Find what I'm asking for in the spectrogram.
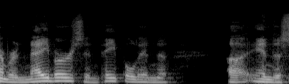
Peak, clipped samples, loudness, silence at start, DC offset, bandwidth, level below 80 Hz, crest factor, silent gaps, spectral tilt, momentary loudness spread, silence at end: -8 dBFS; under 0.1%; -26 LUFS; 0 s; under 0.1%; 11 kHz; -54 dBFS; 18 dB; 2.17-2.26 s; -7 dB/octave; 13 LU; 0 s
